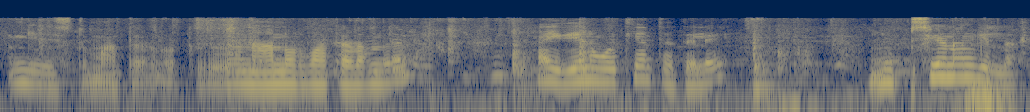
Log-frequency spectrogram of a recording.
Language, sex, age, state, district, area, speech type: Kannada, female, 45-60, Karnataka, Vijayanagara, rural, spontaneous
